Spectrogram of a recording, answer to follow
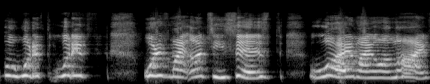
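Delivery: high, slow, fake-weepy whimper; mock crying whine. Mocking a scared follower, a high fake-sob whine. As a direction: play the scared follower near tears.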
